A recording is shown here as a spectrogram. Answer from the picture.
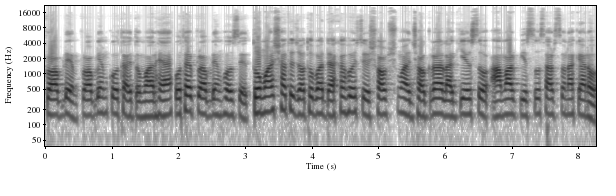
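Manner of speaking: ordinary delivery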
